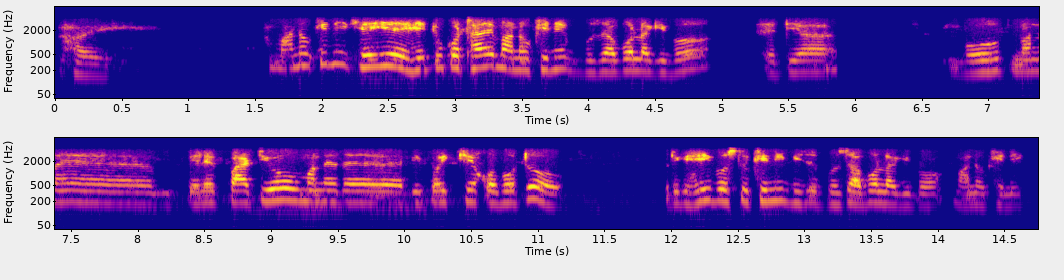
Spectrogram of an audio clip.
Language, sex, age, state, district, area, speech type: Assamese, male, 45-60, Assam, Golaghat, rural, conversation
